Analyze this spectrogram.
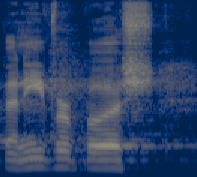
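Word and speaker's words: Vannevar Bush: funded research on this report from 1945 by benever Bush yes that is the way you pronounce the name of our patron saint here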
